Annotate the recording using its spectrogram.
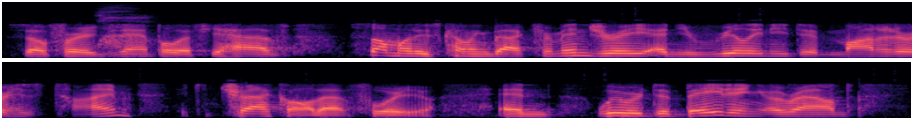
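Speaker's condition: No condition

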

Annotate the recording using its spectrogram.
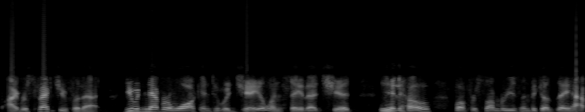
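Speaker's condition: Cleft lip and palate; facial scars

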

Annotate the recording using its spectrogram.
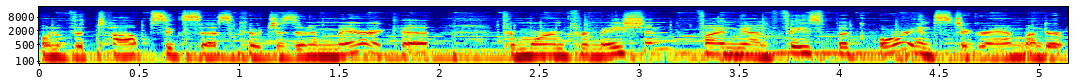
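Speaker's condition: No condition

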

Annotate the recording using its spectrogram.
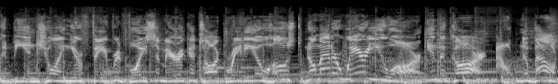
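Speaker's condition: No condition

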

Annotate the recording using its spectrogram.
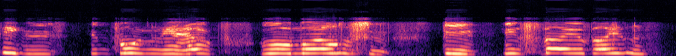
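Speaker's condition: Cerebral palsy

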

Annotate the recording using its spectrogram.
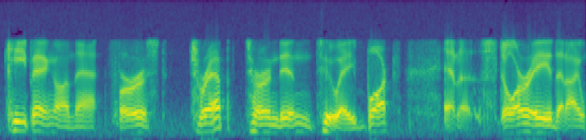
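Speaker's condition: Spasmodic dysphonia; neurological

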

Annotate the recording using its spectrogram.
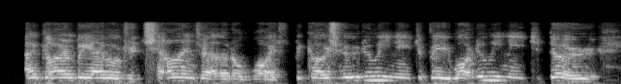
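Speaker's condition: Cerebral palsy; cerebral palsy from birth

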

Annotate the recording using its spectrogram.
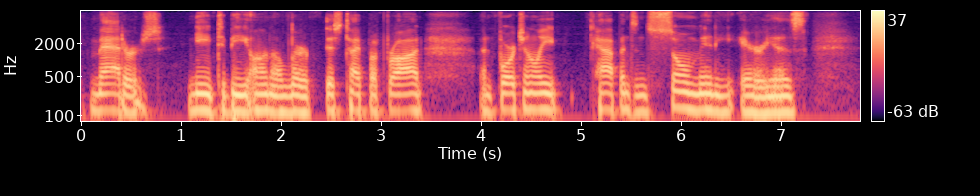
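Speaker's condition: No condition

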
